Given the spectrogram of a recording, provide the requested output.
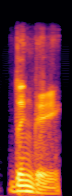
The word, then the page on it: dinghy: British English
